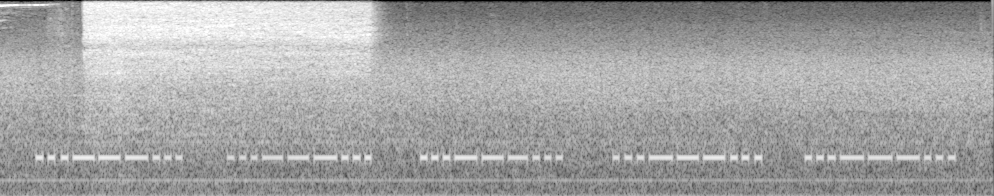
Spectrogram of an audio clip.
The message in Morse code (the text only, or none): <SOS> <SOS> <SOS> <SOS> <SOS>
